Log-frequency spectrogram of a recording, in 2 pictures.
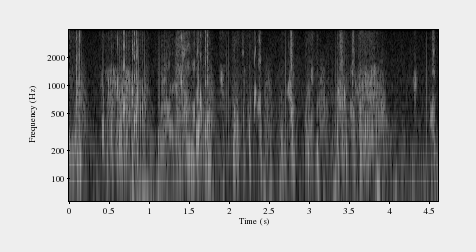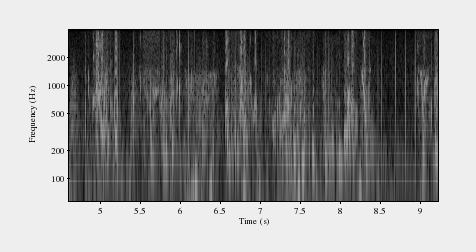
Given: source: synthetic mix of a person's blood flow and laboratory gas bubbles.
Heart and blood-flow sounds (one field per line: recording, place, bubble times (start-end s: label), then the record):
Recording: Doppler ultrasound of blood flow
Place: subclavian vein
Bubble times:
0.00-0.18 s: bubbles
0.37-0.99 s: bubbles
1.09-1.80 s: bubbles
1.87-1.99 s: bubbles
2.02-2.42 s: bubbles
2.63-2.85 s: bubbles
2.94-3.15 s: bubbles
3.31-3.97 s: bubbles
4.29-4.35 s: bubbles
4.49-4.60 s: bubbles
4.77-5.25 s: bubbles
5.39-6.49 s: bubbles
6.56-7.00 s: bubbles
7.05-7.70 s: bubbles
7.75-8.43 s: bubbles
8.94-9.24 s: bubbles
From the record:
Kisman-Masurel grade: 343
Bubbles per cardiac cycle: rolling drumbeat, 9 or more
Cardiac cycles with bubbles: 100%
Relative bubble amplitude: loud (0.450 to 0.775)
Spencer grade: 3 (all of the cardiac periods contain showers or single bubble signals, but not dominating or overriding the cardiac motion signals)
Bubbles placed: anywhere in the cardiac cycle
